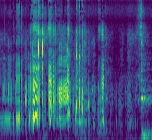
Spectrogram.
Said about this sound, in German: Ich nehme mein Handy jetzt mal raus.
